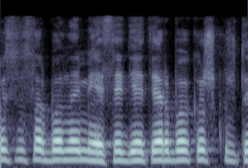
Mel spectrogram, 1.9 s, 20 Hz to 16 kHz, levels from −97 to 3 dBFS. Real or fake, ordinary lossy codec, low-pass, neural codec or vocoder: real; AAC, 96 kbps; 10.8 kHz; none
